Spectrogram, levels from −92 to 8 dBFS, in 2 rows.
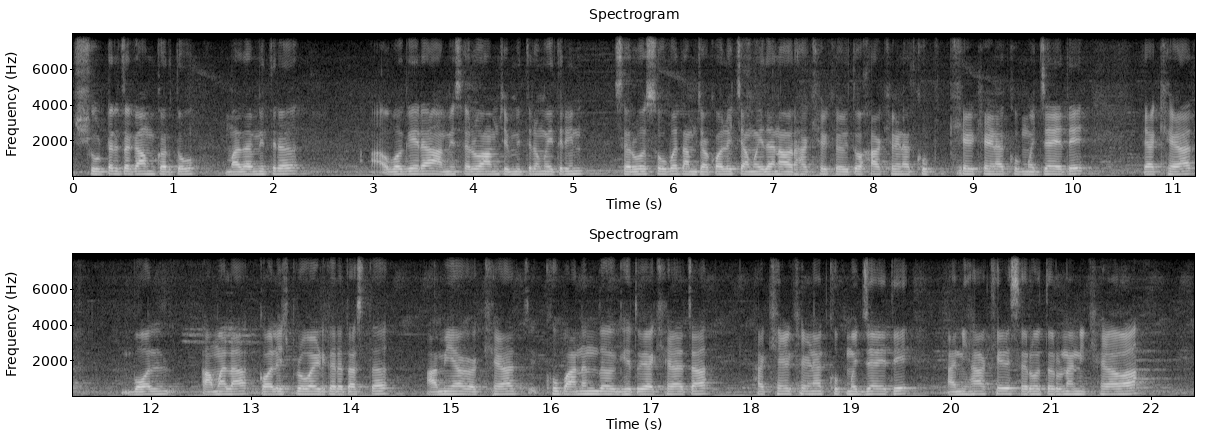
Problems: constant background noise, continuous background conversations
